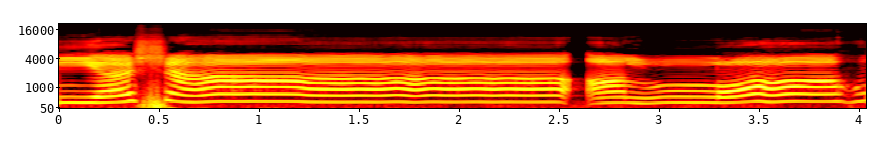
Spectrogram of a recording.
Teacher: یشاء اللہ میں نون ساکن کے بعد حروف یومن میں سے یا آ رہا ہے، مشدد کر کے غنہ کے ساتھ ادا کریں گے۔ اللہ میں اللہ سے پہلے حمزہ پر زبر ہے، اللہ کا لام موٹا پڑھیں گے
